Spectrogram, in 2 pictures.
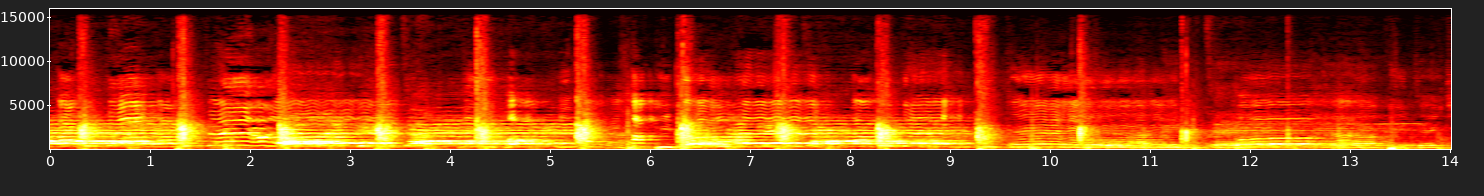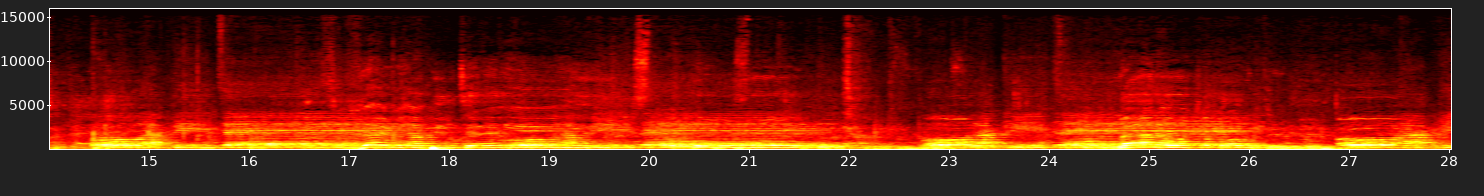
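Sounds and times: mixed choir singing: 0:00.0 - 0:28.0
hand claps: 0:00.2 - 0:00.6, 0:01.2 - 0:02.6, 0:03.2 - 0:04.6, 0:05.2 - 0:08.6, 0:09.2 - 0:10.6, 0:11.3 - 0:11.6.

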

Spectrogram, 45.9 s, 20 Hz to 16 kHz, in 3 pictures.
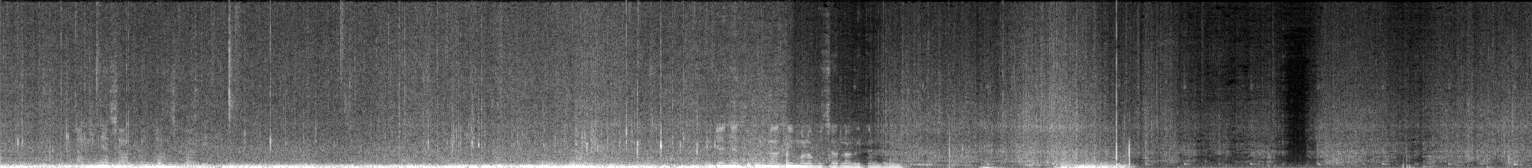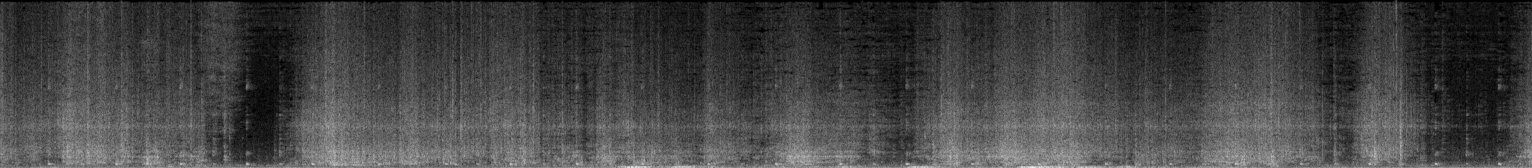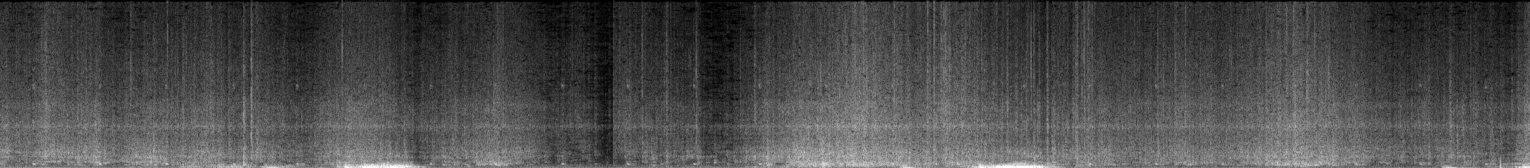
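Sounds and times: low rumbles of wind gusts: 0:00.0 - 0:11.4, 0:31.3 - 0:35.1, 0:38.1 - 0:41.8
heavy rain splashing on glass: 0:00.0 - 0:45.9.

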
